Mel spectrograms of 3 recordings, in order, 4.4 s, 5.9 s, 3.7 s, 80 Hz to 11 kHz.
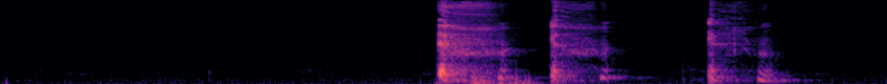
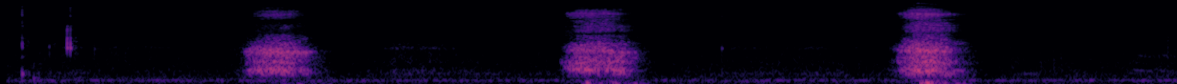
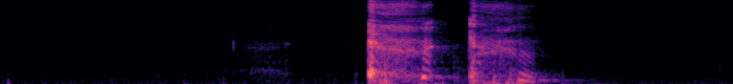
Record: {"three_cough_length": "4.4 s", "three_cough_amplitude": 15880, "three_cough_signal_mean_std_ratio": 0.25, "exhalation_length": "5.9 s", "exhalation_amplitude": 2063, "exhalation_signal_mean_std_ratio": 0.36, "cough_length": "3.7 s", "cough_amplitude": 26671, "cough_signal_mean_std_ratio": 0.23, "survey_phase": "alpha (2021-03-01 to 2021-08-12)", "age": "18-44", "gender": "Female", "wearing_mask": "No", "symptom_cough_any": true, "symptom_new_continuous_cough": true, "symptom_onset": "4 days", "smoker_status": "Never smoked", "respiratory_condition_asthma": false, "respiratory_condition_other": false, "recruitment_source": "Test and Trace", "submission_delay": "2 days", "covid_test_result": "Positive", "covid_test_method": "RT-qPCR", "covid_ct_value": 14.9, "covid_ct_gene": "S gene", "covid_ct_mean": 15.1, "covid_viral_load": "11000000 copies/ml", "covid_viral_load_category": "High viral load (>1M copies/ml)"}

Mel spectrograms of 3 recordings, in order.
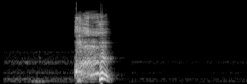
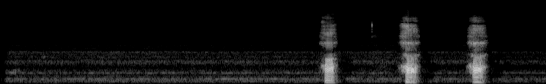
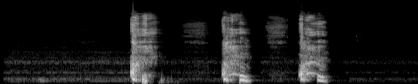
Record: {"cough_length": "2.5 s", "cough_amplitude": 32767, "cough_signal_mean_std_ratio": 0.31, "exhalation_length": "5.5 s", "exhalation_amplitude": 31488, "exhalation_signal_mean_std_ratio": 0.23, "three_cough_length": "4.2 s", "three_cough_amplitude": 32767, "three_cough_signal_mean_std_ratio": 0.34, "survey_phase": "beta (2021-08-13 to 2022-03-07)", "age": "45-64", "gender": "Male", "wearing_mask": "No", "symptom_headache": true, "smoker_status": "Never smoked", "respiratory_condition_asthma": false, "respiratory_condition_other": false, "recruitment_source": "REACT", "submission_delay": "0 days", "covid_test_result": "Negative", "covid_test_method": "RT-qPCR", "influenza_a_test_result": "Negative", "influenza_b_test_result": "Negative"}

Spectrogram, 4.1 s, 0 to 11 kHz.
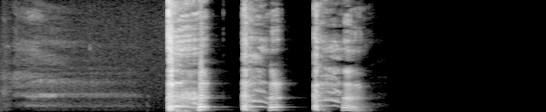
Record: {"three_cough_length": "4.1 s", "three_cough_amplitude": 32768, "three_cough_signal_mean_std_ratio": 0.26, "survey_phase": "beta (2021-08-13 to 2022-03-07)", "age": "45-64", "gender": "Female", "wearing_mask": "No", "symptom_none": true, "smoker_status": "Ex-smoker", "respiratory_condition_asthma": false, "respiratory_condition_other": false, "recruitment_source": "REACT", "submission_delay": "3 days", "covid_test_result": "Negative", "covid_test_method": "RT-qPCR", "influenza_a_test_result": "Negative", "influenza_b_test_result": "Negative"}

